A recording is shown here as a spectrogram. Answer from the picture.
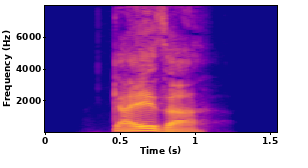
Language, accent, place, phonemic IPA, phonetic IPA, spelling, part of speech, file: German, Germany, Berlin, /ˈɡaɪ̯zər/, [ˈɡaɪ̯.zɐ], Geiser, noun, De-Geiser.ogg
- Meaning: alternative form of Geysir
